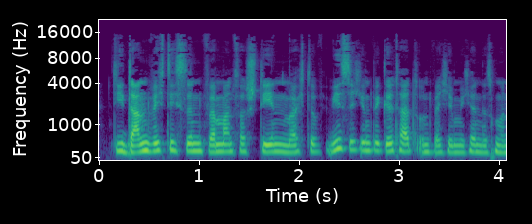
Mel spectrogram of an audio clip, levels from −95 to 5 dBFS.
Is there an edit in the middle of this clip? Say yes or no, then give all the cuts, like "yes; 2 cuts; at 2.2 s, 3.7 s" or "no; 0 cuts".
yes; 1 cut; at 2.2 s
